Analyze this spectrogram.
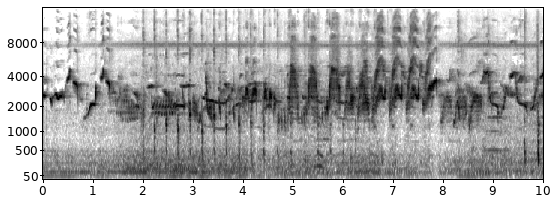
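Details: Chinese Hwamei kept as a cage bird, bobbing its head while singing. Whistled phrases build into a fast series of loud, rising sweeps, with sharp clicks throughout.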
